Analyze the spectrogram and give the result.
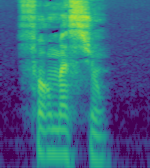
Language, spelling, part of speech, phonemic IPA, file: French, formation, noun, /fɔʁ.ma.sjɔ̃/, LL-Q150 (fra)-formation.wav
- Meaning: 1. formation, forming, development 2. education; training 3. formation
